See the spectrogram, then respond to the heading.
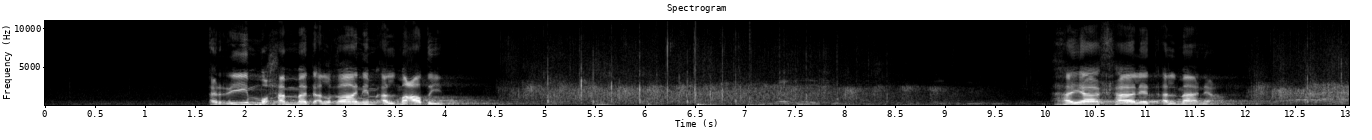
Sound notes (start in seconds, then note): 4.5 audience applauds; 12.0 audience cheers and applauds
